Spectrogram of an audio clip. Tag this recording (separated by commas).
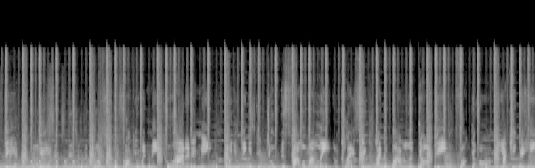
Music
